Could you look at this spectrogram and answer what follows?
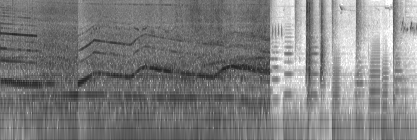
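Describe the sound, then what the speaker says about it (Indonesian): Fire truck siren wailing loudly with rising and falling tones over a rumbling engine for about five seconds, then cutting off abruptly, followed by a few scattered sharp knocks. "Mobil truk pemadam kebakaran."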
